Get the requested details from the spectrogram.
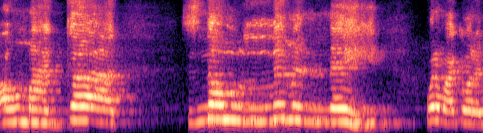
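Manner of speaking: bursting into tears, lemonade drawn out. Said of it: "started busting out crying and like".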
